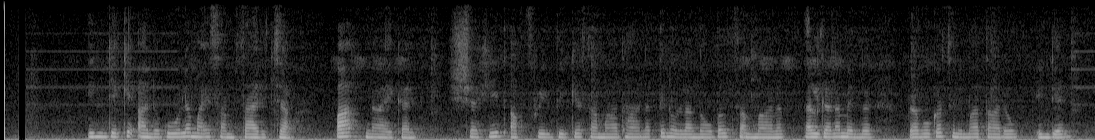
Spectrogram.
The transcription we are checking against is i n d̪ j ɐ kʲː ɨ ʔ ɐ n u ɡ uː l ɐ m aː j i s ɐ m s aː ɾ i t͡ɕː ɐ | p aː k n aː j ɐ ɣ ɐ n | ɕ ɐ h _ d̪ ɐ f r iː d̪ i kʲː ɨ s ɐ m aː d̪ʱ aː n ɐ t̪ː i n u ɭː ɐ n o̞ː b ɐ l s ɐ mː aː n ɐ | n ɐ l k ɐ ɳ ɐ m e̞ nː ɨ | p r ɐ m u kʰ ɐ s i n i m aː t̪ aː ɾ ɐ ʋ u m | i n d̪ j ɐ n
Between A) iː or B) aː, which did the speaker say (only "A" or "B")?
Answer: A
